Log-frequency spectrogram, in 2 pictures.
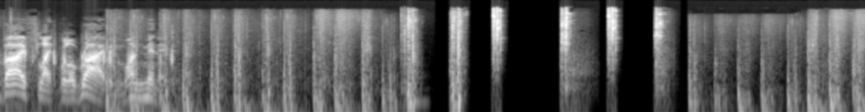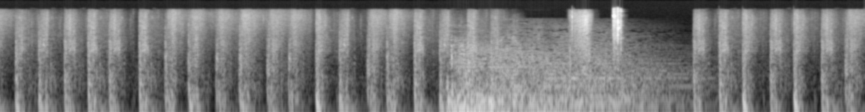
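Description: Footsteps patter quickly and steadily over rough ground.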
